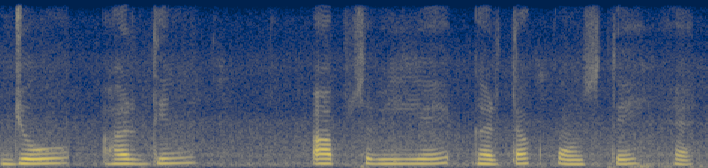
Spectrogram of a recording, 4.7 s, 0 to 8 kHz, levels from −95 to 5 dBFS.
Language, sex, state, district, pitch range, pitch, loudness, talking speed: Hindi, female, Uttar Pradesh, Shamli, 210-225 Hz, 220 Hz, -19 LUFS, 125 wpm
